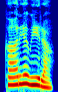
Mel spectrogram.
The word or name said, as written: ಗರಿಯವರೆ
